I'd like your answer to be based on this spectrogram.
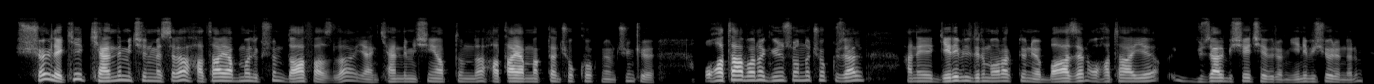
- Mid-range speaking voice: Yes, medium, 150 Hz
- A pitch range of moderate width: Yes, average, 4.0 semitones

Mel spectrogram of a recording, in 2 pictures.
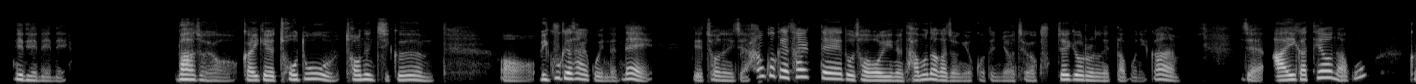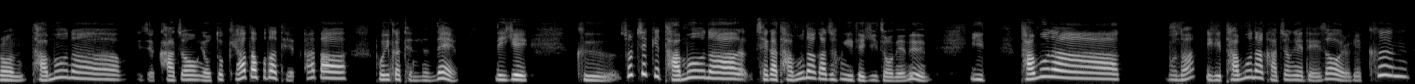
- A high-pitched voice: Yes, high, 225 Hz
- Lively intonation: Yes, wide, 5.7 semitones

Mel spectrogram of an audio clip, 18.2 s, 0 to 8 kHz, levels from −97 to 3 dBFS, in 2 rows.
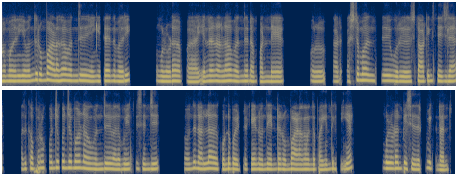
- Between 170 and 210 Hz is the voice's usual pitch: Yes, medium, 185 Hz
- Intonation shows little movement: Yes, narrow, 1.7 semitones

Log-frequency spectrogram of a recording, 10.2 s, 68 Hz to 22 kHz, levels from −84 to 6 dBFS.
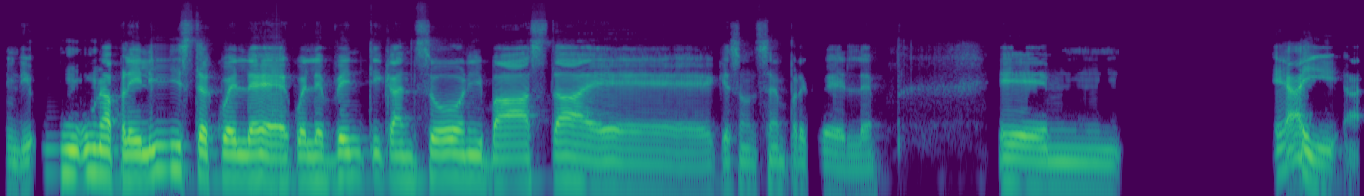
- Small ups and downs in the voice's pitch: No, average, 4.0 semitones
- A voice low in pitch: Yes, low, 105 Hz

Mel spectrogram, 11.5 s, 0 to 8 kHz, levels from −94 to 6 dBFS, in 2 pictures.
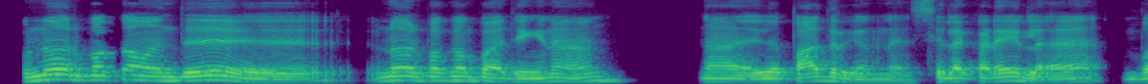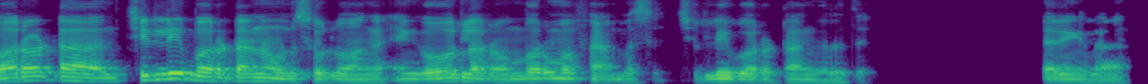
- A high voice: No, low, 115 Hz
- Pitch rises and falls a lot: Yes, wide, 6.4 semitones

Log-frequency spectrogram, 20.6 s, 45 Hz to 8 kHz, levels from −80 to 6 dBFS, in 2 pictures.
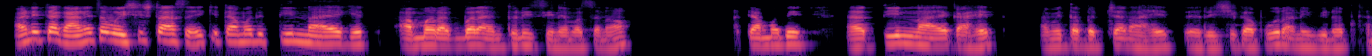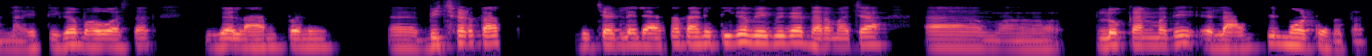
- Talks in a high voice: No, low, 125 Hz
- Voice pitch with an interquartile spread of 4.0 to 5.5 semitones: Yes, average, 4.5 semitones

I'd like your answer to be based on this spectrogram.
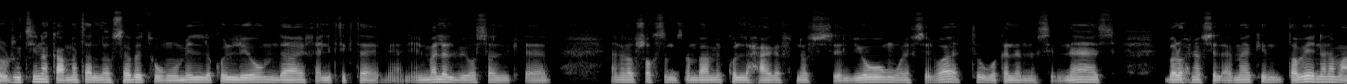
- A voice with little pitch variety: Yes, narrow, 1.2 semitones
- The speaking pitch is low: Yes, low, 105 Hz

